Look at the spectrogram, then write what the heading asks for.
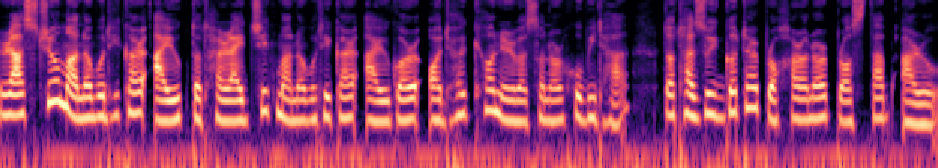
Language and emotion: Assamese, neutral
